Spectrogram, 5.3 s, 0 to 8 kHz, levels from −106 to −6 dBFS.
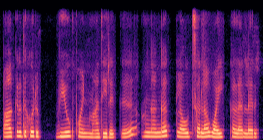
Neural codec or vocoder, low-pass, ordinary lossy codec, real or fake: none; 7.2 kHz; none; real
